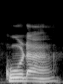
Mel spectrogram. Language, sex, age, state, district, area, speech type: Telugu, male, 30-45, Andhra Pradesh, Vizianagaram, rural, spontaneous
